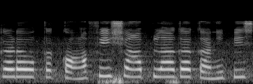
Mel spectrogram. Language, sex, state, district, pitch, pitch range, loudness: Telugu, female, Andhra Pradesh, Guntur, 350 Hz, 300-355 Hz, -18 LUFS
